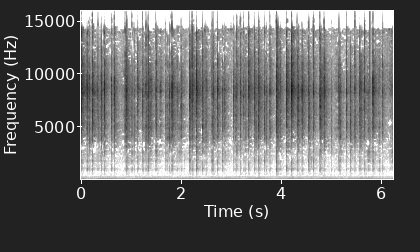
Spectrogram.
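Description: Long nails tap the cap and scratch the bristles of a perforated metal round hairbrush barrel, making a fast, steady stream of sharp, bright clicks and scratchy rattles. Each tap is short and dry and dies away almost at once, over a faint low hum.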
